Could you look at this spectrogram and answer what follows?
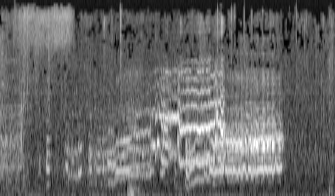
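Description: Backyard hens calling and clucking. From about two seconds in, one drawn-out call rises and then holds steady for about two seconds before cutting off suddenly.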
